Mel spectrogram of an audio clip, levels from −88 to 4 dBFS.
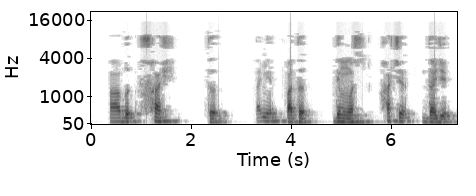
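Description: From the first moment, the speech carries the artefacts of heavy compression, though the file itself is a high-bitrate MP3. This is low-bitrate audio saved at a high bitrate: the material was likely squeezed through a low-rate codec first, something in the region of a 24 kbit/s WMA stage, and the later generous MP3 encode cannot restore what was discarded. On a spectrogram, energy stops at a hard shelf near 15.5 kHz, with blotchy, quantised patches below it.

Starting at 1.11 s and recurring every 1.44 s through 6.87 s, about five short clicks interrupt the speech at a steady, metronomic spacing. These are clock drift buffer slips. Two devices were likely running on independent clocks that disagreed by around 500 parts per million, so the buffer between them slowly drifted until a few tens of samples were dropped or repeated. In the waveform each appears as an abrupt discontinuity, and on a spectrogram as a thin vertical broadband stripe.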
